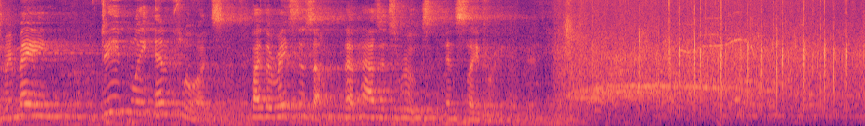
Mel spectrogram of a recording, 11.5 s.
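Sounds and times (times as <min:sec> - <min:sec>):
speech: 0:00.2 - 0:06.9
large audience applause: 0:07.4 - 0:11.5
faint whistle or cheer: 0:07.6 - 0:10.9.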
